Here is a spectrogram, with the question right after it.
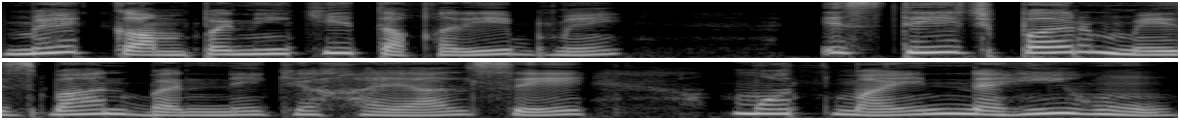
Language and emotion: Urdu, fearful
